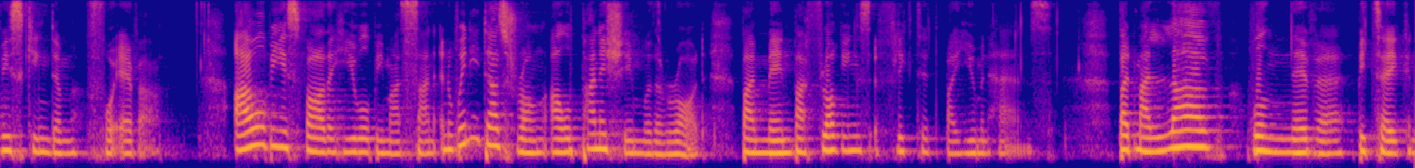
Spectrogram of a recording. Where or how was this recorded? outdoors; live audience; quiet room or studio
live audience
